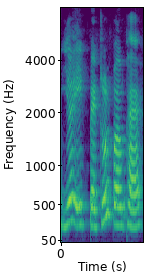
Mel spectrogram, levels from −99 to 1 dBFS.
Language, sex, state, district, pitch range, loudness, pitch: Hindi, female, Bihar, Saharsa, 225-250 Hz, -20 LUFS, 240 Hz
